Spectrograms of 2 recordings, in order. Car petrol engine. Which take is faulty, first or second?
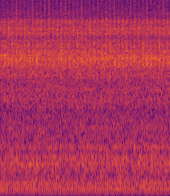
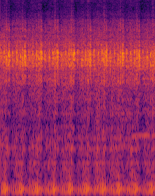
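second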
